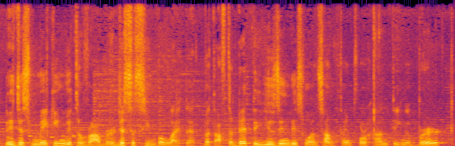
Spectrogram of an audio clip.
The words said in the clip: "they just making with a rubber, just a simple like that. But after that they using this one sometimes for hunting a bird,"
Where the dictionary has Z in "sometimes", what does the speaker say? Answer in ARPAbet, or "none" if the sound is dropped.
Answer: none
